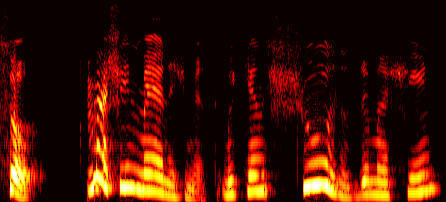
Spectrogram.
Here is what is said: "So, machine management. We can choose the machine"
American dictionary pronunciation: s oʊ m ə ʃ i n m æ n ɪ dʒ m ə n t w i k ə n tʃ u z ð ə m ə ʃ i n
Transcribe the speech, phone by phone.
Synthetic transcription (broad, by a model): s oʊ m ə ʃ i n m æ n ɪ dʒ m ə n t w i k ə n ʃ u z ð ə m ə ʃ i n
